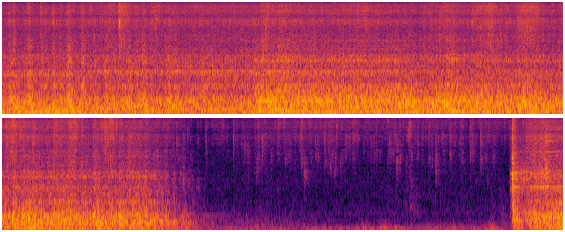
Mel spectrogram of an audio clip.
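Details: Yamaha jet ski two-stroke engine fitted in a jon boat jet conversion: buzzes along at a steady beat, then drops out nearly quiet about three seconds before catching again; running poorly, owner suspects fuel on/off/reserve valve.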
